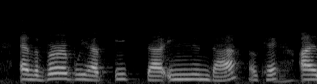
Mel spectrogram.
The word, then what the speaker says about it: 읽다: 읽다, because when it is followed by a consonant, then you must not pronounce it fully. You don't bring up the L sound, so it becomes 읽다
